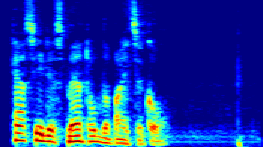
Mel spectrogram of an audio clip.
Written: dismantled

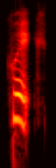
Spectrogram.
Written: Quick

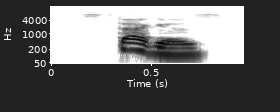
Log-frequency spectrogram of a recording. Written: staggers

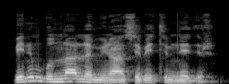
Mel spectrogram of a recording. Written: nedir

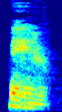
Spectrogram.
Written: bayer

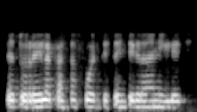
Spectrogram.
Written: integrada

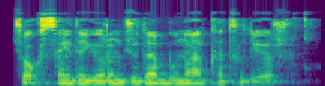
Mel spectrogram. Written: buna

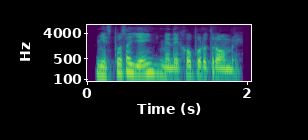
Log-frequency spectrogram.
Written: esposa

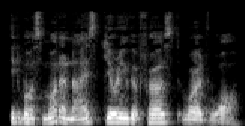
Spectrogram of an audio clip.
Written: modernized

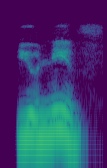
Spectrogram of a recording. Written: Univ.

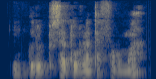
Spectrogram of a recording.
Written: tornat

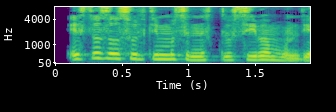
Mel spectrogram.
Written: exclusiva

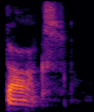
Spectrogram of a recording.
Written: starks

